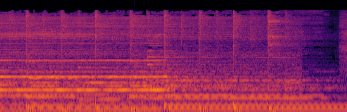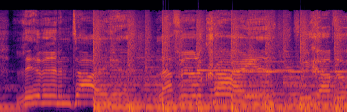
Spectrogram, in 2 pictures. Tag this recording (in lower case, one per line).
christian music
music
